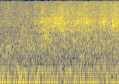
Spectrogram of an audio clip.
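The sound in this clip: Water rushes in a bathroom as if being flushed, a steady gushing hiss that grows slightly louder partway through and carries on to the end.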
